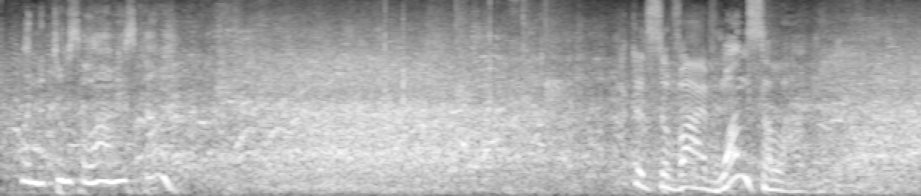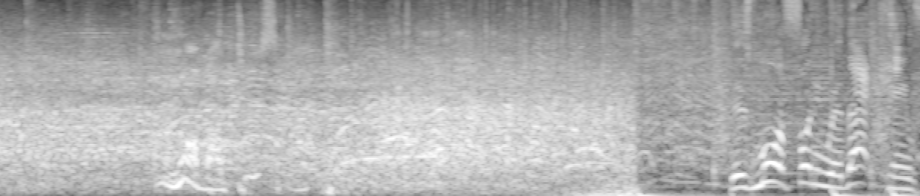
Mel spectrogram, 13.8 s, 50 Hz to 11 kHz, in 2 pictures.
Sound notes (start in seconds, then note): 2.5 laughter; 9.3 cheers and applause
